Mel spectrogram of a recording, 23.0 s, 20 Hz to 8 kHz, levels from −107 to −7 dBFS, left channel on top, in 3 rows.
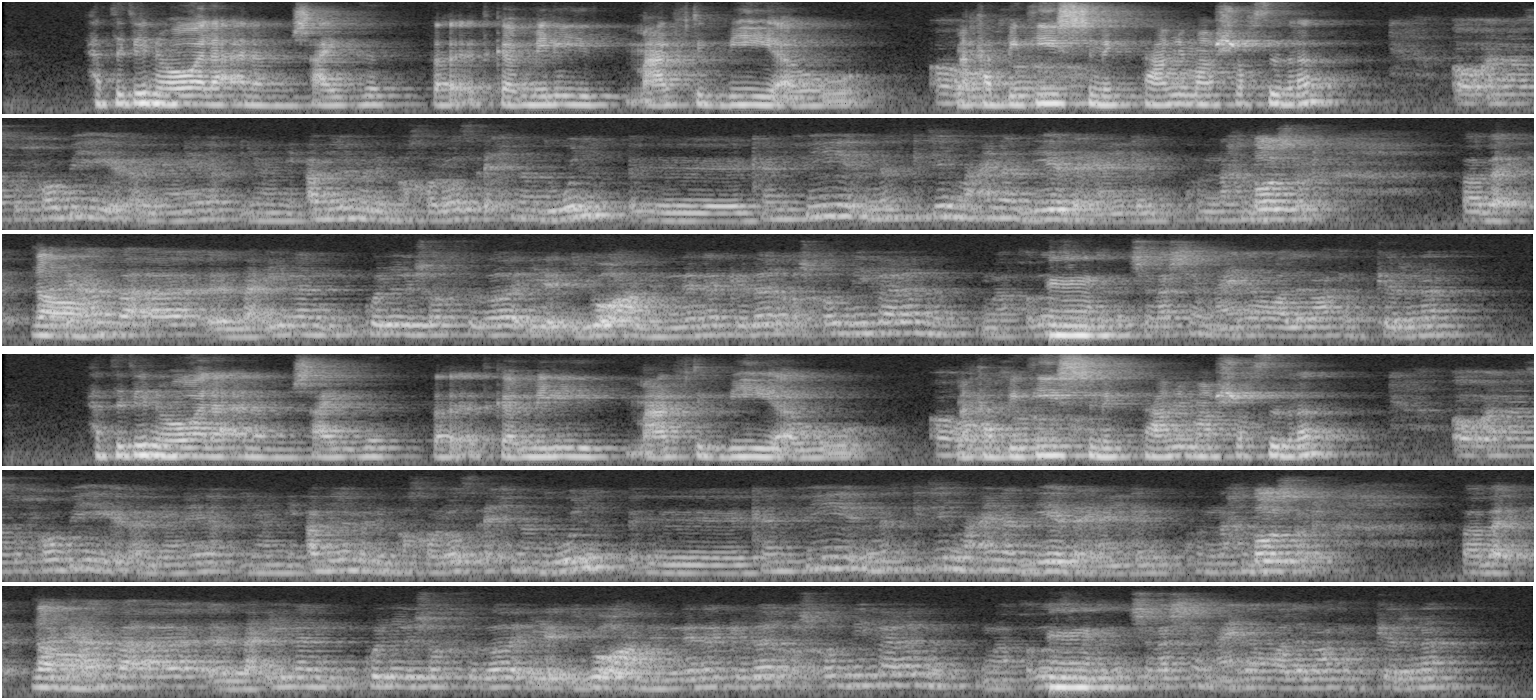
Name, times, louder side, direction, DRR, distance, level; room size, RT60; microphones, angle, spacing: voice 1, 0.4-1.9 2.2-4.3 4.8-6.6 15.5-15.8 20.5-20.9, left 1 dB, 25° left, 3 dB, 0.7 m, -25 dB
voice 2, 4.6-5.4 7.0-22.6, left 1 dB, ahead, -8 dB, 2.4 m, -31 dB
10.0 x 4.2 x 3.0 m, 0.71 s
head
